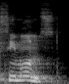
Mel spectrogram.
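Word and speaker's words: Symonds: University list, ये एक ranking है फ्रेमवर्क क्वेकरली सिमोन्स, इसका पूरा नाम है क्वेकरली सिमोन्स, जिसे साइमंड्स भी पढ़ा जाता है कहीं कहीं, क्वेकरली सिमोन इसका सही प्रोनाउंसिएशन है।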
